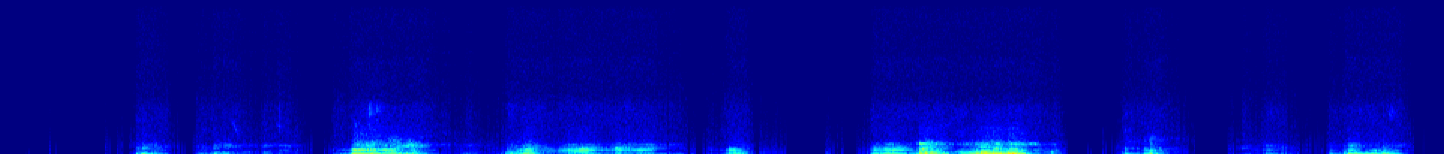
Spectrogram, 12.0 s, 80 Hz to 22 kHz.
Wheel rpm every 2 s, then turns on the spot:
0, 0, 0, 0, 0, 0.
none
